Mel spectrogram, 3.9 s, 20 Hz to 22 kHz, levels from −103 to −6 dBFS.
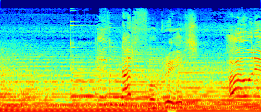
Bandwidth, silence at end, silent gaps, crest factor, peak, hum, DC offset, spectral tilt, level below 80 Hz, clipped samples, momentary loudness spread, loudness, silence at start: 14.5 kHz; 0 s; none; 12 dB; -2 dBFS; none; under 0.1%; -7 dB/octave; -22 dBFS; under 0.1%; 5 LU; -16 LUFS; 0 s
